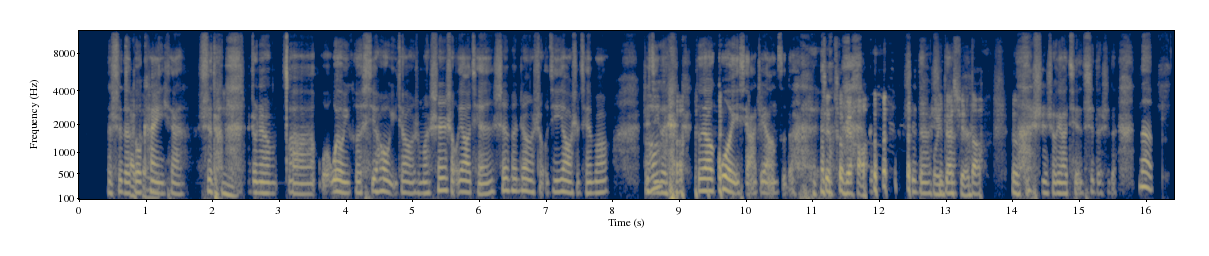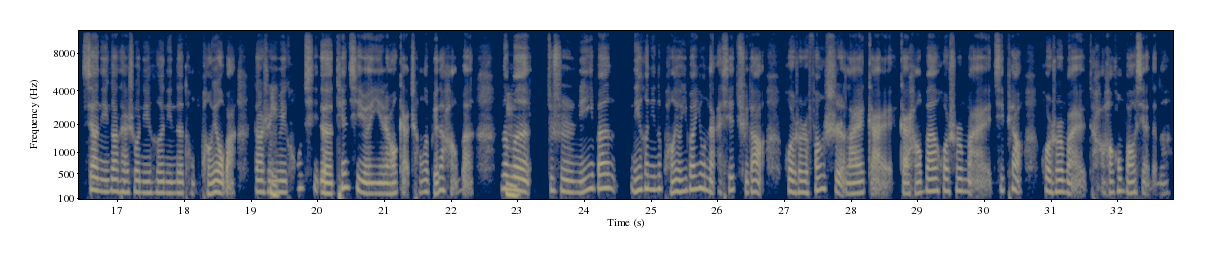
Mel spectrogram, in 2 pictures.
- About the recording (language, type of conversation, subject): Chinese, podcast, 你有没有因为误机或航班延误而被迫更改行程的经历？
- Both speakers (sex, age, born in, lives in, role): female, 25-29, China, United States, host; male, 40-44, China, United States, guest
- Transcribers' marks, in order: tapping; chuckle; tsk; laugh; laughing while speaking: "个"; laughing while speaking: "好，我应该学到"; laugh; chuckle; other background noise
